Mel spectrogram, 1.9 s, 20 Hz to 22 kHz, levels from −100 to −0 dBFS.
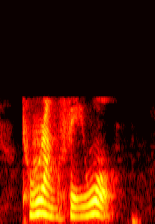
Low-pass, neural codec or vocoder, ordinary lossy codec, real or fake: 3.6 kHz; none; AAC, 24 kbps; real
